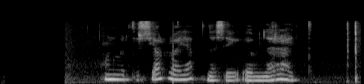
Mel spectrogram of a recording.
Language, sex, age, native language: Icelandic, female, 12, Icelandic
